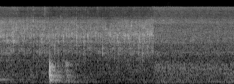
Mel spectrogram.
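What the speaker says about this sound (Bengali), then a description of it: "এখানে আমি আদা রসুন পেঁয়াজটা বেটে রেখেছি, ওটা আমি সুন্দর করে ভেজে নেব আগে" Loud, close sizzling of ground ginger, garlic and onion paste frying in hot oil, a dense hiss with one sharp knock early on, steady throughout.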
